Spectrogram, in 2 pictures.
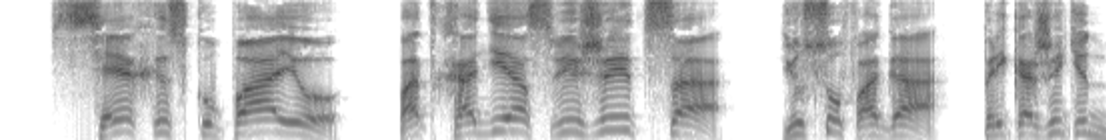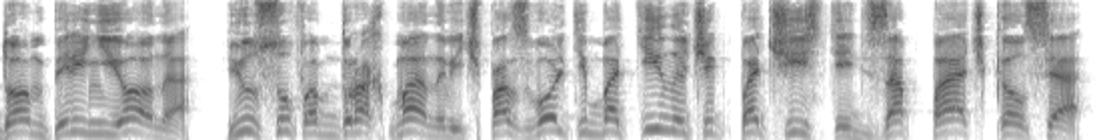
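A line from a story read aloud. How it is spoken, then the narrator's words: Servants shouting over each other. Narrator (Russian): наперебой кричали служители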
